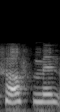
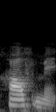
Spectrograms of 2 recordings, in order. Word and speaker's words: Hoffman: with my married name they usually put bonds or barns or vaughan this huffman i'm like it's a oh hoffman even when i spell in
